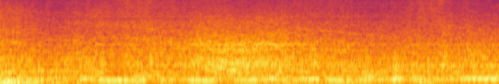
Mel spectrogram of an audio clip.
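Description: Tyres screech as a car slides through a corner.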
